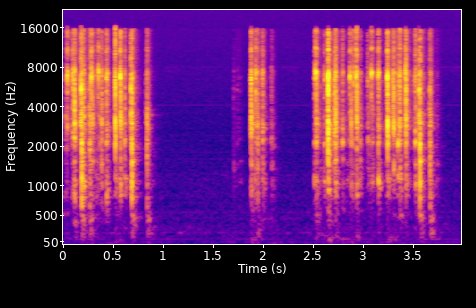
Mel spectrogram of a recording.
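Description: Fast fingertip typing by both hands on a black plastic backlit mechanical keyboard with clicky switches gives about 15 sharp, bright, clacking keystrokes that die away almost instantly. A quick burst of keystrokes is followed by a near-silent pause, a brief flurry of a few keys, and then another rapid run of typing.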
